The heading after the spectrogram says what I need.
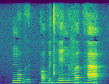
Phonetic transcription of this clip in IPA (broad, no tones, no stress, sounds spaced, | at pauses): ŋ o ɡʱ ɘ kː ɔ ɓ ɘ dʱ e ŋ ɘ v ɐ ɡʱ a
